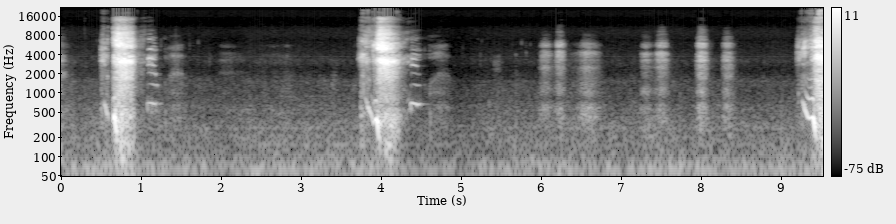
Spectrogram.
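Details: Spring sneezing in a person who suspects allergies and has also had a cough for two weeks: three loud, sharp sneezes about three seconds apart, each preceded by a quick inhalation, with sniffing and snorting between.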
